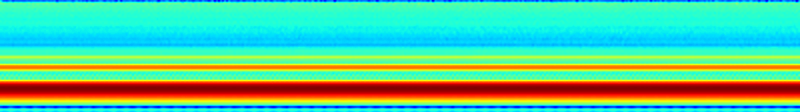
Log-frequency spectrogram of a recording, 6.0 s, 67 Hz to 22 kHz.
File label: Osc 2 Sin 220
